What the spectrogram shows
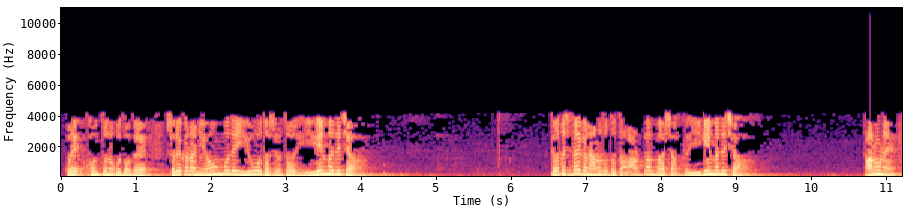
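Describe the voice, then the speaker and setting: A man preaching as a pastor, telling his testimony in an animated storytelling way. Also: high voice, slightly rough. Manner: animated storytelling, voices quoted people. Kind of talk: sermon testimony. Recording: tinny phone-like audio.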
